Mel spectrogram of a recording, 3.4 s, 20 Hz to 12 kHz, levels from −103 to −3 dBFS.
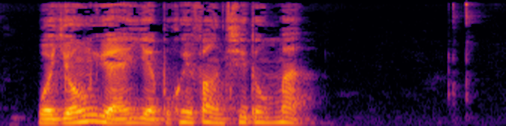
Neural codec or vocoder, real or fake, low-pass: none; real; 10.8 kHz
